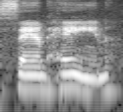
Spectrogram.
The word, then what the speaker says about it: Samhain: Halloween started as a pre-Christian Celtic festival pronounced with the name of Samhain. Samhain is another term for the summer's end.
